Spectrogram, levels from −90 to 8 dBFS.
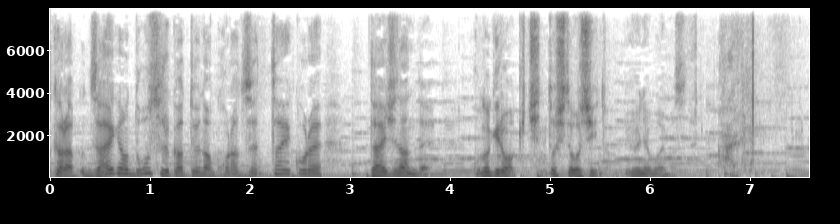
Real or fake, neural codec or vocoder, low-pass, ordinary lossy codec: real; none; none; none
